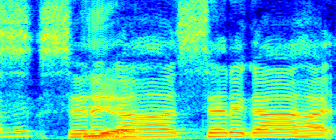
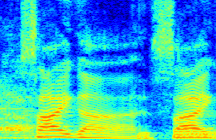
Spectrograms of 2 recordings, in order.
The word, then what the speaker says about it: Saigon: Sedagon, how you say his name? Saigon. I said Sedagon.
